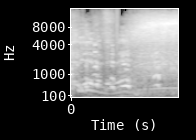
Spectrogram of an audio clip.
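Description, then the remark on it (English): A Hoover vacuum cleaner, used in a trick by the performer Captain Dan the Demon Dwarf, runs with a loud, breathy hiss and a whining tone that wavers up and down in pitch before settling into a steady drone. “Who does a really good trick with a Hoover.”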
